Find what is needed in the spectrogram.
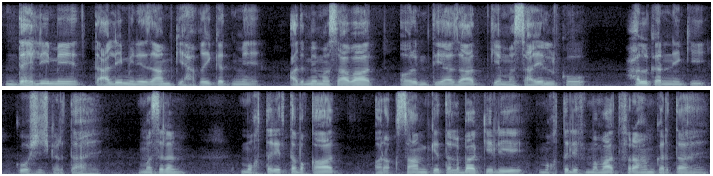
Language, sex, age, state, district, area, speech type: Urdu, male, 18-30, Delhi, East Delhi, urban, spontaneous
